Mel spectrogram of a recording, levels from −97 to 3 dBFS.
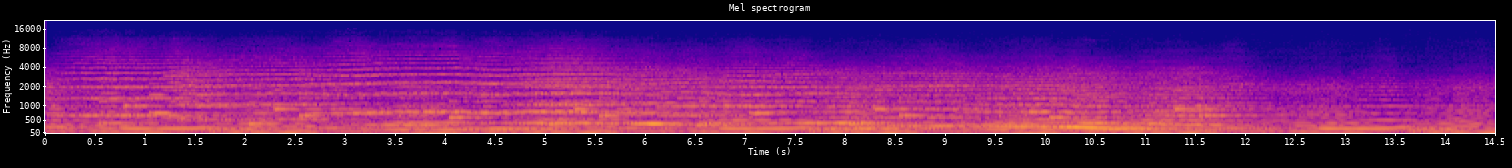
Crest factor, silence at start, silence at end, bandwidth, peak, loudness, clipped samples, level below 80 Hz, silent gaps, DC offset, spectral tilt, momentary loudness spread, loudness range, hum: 16 dB; 0 s; 0 s; 11 kHz; -14 dBFS; -30 LUFS; under 0.1%; -42 dBFS; none; under 0.1%; -7 dB/octave; 10 LU; 4 LU; none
